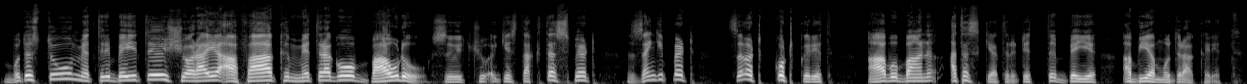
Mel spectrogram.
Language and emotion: Kashmiri, neutral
